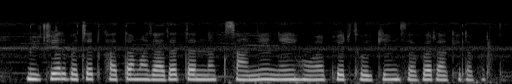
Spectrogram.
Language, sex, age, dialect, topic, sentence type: Chhattisgarhi, female, 18-24, Western/Budati/Khatahi, banking, statement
